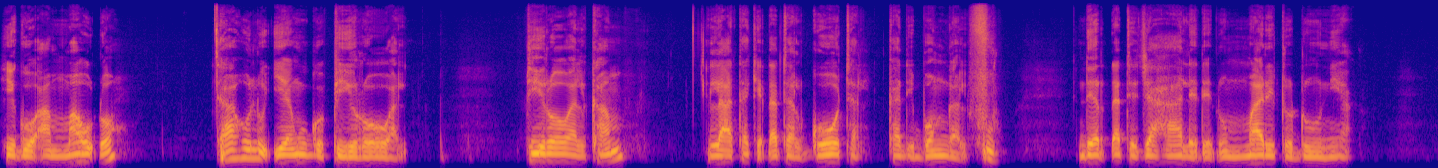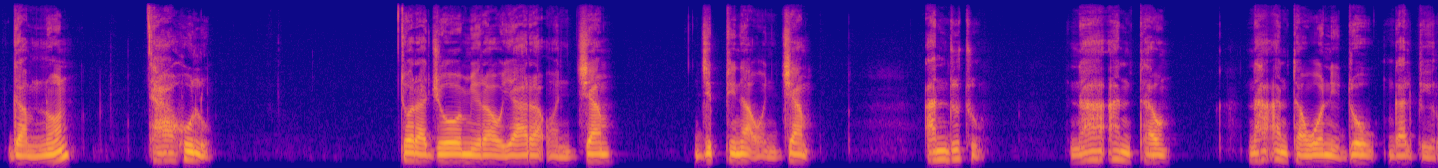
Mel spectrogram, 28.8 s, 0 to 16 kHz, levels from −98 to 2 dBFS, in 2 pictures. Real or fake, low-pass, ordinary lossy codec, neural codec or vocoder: fake; 14.4 kHz; none; vocoder, 44.1 kHz, 128 mel bands every 512 samples, BigVGAN v2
